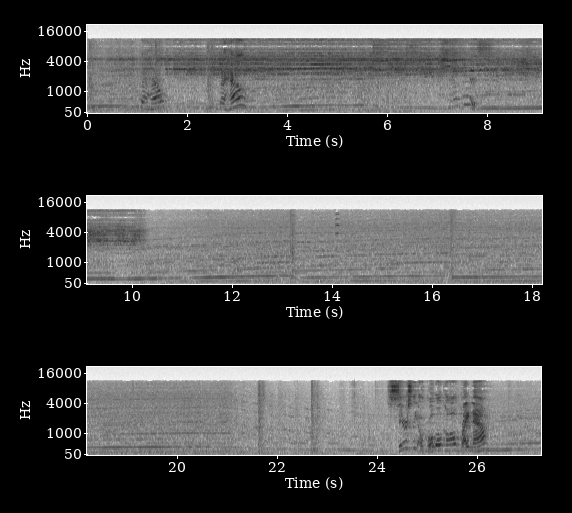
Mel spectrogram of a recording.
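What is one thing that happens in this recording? Tyres squeal through the corners.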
